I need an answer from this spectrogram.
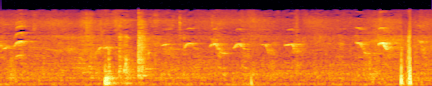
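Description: Small birds chirping in a run of short, quick repeated notes, with a few sharp knocks about a second in and again near the end.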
